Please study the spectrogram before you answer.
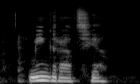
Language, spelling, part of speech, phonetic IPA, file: Polish, migracja, noun, [mʲiˈɡrat͡sʲja], LL-Q809 (pol)-migracja.wav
